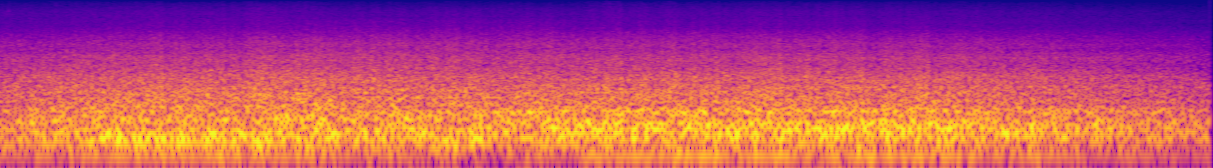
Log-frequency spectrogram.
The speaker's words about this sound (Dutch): Ik stapte uit de auto en ik hoorde eigenlijk meteen het, het gonzende geluid eh, van nou ja, het, zijn ook hele grote ventilatoren. Dus ja, stel je je tafelventilator voor, maar dan veel groter en met veel meer eh, lawaai.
